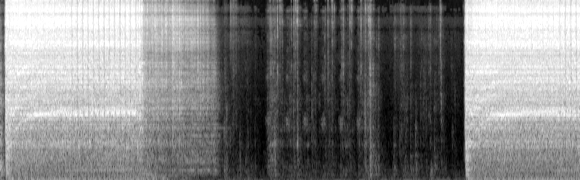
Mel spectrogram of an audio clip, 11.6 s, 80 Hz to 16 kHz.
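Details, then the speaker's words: Snowblower that wouldn't start in fall. Electric starter whirs steadily for about 15 seconds, stops, then cranks again with no firing. Spark present, so the fuel system is suspected. "Most likely, as you saw earlier, even though I had the electric start going for quite a bit of time, about 15 seconds or so, which is quite long, it would not actually get the engine started."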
